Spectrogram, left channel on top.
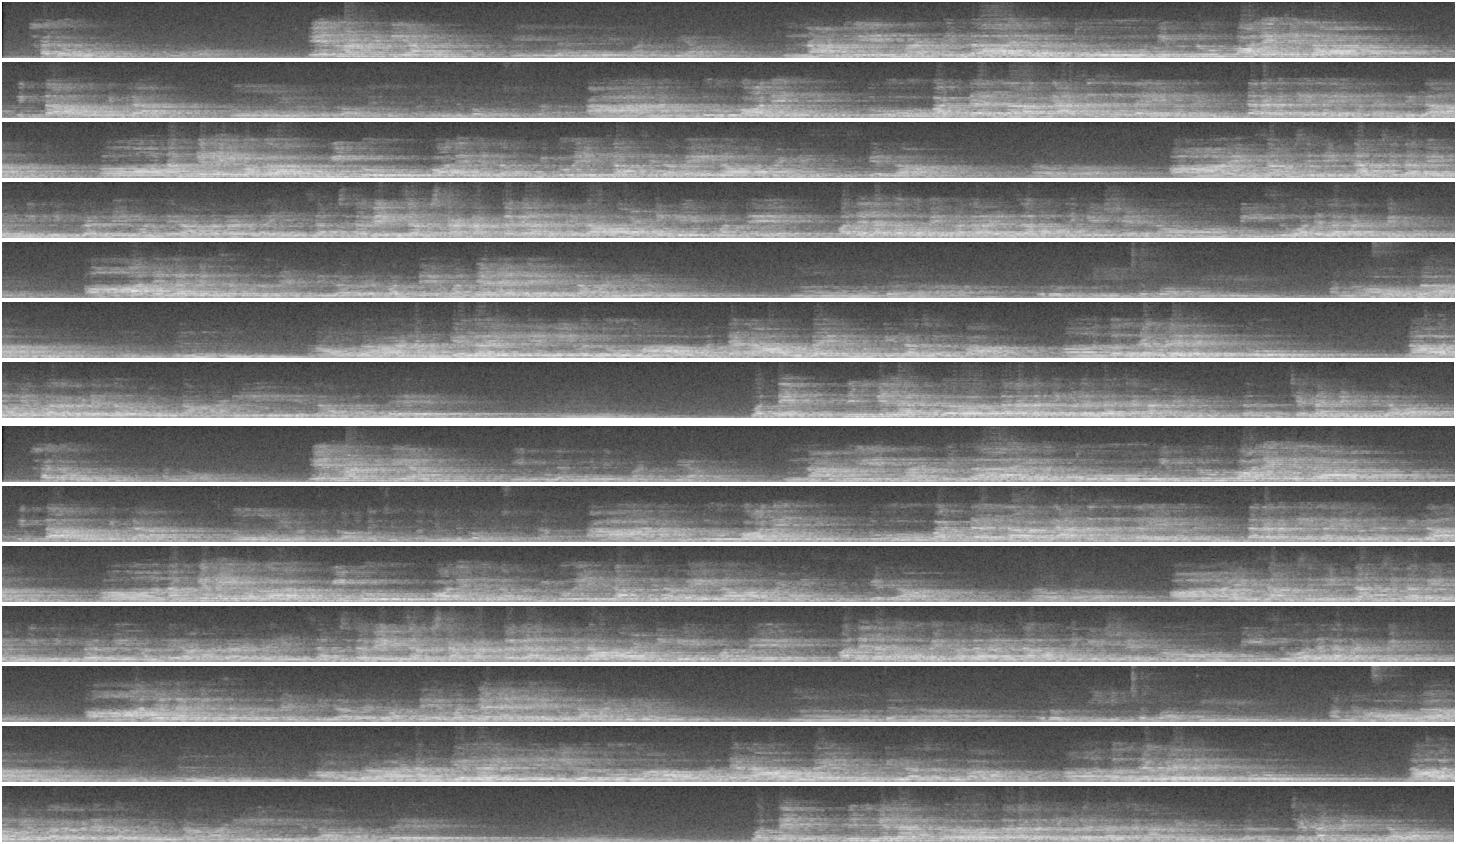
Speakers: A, on the left; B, on the right.
A: Hello
B: hello
A: ಏನ್ ಮಾಡ್ತಿದ್ಯ.
B: ಏನಿಲ್ಲ ನೀನ್ ಎನ್ ಮಾಡ್ತಿದ್ಯ.
A: ನಾನು ಏನ್ ಮಾಡ್ತಿಲ್ಲ ಇವತ್ತು ನಿಮ್ದು. ಕಾಲೇಜ್ ಎಲ್ಲಾ ಇತ್ತಾ ಹೋಗಿದ್ರ.
B: ಹ್ಮ್ ಇವತ್ತು ಕಾಲೇಜ್ ಇತ್ತು ನಿಮ್ದು ಕಾಲೇಜ್ ಇ
A: ಆ ನಮ್ದು ಕಾಲೇಜ್ ಇತ್ತು. ಬಟ್ ಎಲ್ಲಾ ಕ್ಲಾಸಸ್ ಎಲ್ಲಾ ಏನೋ ತರಗತಿ ಎಲ್ಲ ಏನೋ ನೆಡ್ದಿಲ್ಲ. ಅ ನಮ್ಗೆಲ್ಲ ಇವಾಗ ಮುಗೀತು ಕಾಲೇಜ್ ಎಲ್ಲ ಮುಗೀತು ತು ಎಕ್ಸಾಮ್ಸ್ ಇದ್ದಾವೆ ಇನ್ನ ಟ್ವೆಂಟಿ ಸಿಕ್ಸ್ಗೆಲ್ಲ.
B: ಹೌದಾ
A: ಆ ಎಕ್ಸಾಮ್ಸ್ ಎಕ್ಸಾಮ್ಸ್ ಇದ್ದಾವೆ ಮುಂದಿನ ತಿಂಗ -- ಮತ್ತೆ ಆ ತರ ಎಲ್ಲ ಎಕ್ಸಾಮ್ಸ್ ಇದ್ದಾವೆ ಎಕ್ಸಾಮ್ ಸ್ಟಾರ್ಟ್ ಆಗ್ತವೆ ಅದಕ್ಕೆಲ್ಲ ಹಾಲ್ ಟಿಕೆಟ್ ಮತ್ ತೆ ಅದೆಲ್ಲಾ ತಗೋಬೇಕಲ್ಲ ಎಕ್ಸಾಮ್ ಅಪ್ಲಿಕೇಶನ್ನು ಫೀಸು ಅದೆಲ್ಲಾ ಕಟ್ಟಬೇಕ್
B: <unintelligible>
A: ಹಾ ಅ ಅದೆಲ್ಲಾ ಕೆಲ್ಸಗಳು ನೆಡಿತಿದಾವೆ ಮತ್ತೆ ಮಧ್ಯಾಹ್ನ ಎಲ್ಲ ಏನ್ ಊಟ ಮಾಡಿದೀಯಾ.
B: ನಾನು ಮಧ್ಯಾಹ್ನ ರೊಟ್ಟಿ ಚಪಾತಿ, ಅನ್ನ
A: ಹೌದಾ
B: ಸಾಂಬಾರ್ ಪಲ್ಯ
A: ಹ್ಮ್ ಹ್ಮ್ ಹೌದಾ ನಮ್ಗೆಲ್ಲಾ ಇಲ್ ಏನು ಇವತ್ತು. ನಾವ್ ಮಧ್ಯಾನ ಊಟ ಏನು ಕೊಟ್ಟಿಲ್ಲ ಸ್ವಲ್ಪ ತೊಂದ್ರರೆಗಳೆಲ್ಲ ಇ ಇತ್ತು ನಾವ್ ಅದಿಕ್ಕೆಲ್ವರಗಡೆ ಎಲ್ಲಾ ಹೋಗಿ ಊಟ ಮಾಡಿ ಎಲ್ಲಾ ಬಂದ್ ಎ ಹ್ಮ್ ಮತ್ತೆ ನಿಮ್ಗೆಲ್ಲ ಕ್ ತರಗತಿಗಳೆಲ್ಲಾ ಚೆನ್ನಾಗ್ ನಡೀತಿರ್ತ್ತಂತ ಚೆನ್ನಾಗ್ ನಡೀತಿದಾವ.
